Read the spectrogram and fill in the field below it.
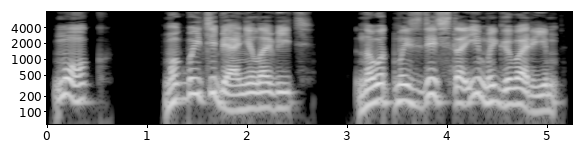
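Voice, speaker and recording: A man voicing a menacing young male criminal who speaks slowly and coldly, with contempt. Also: on the high side, very animated, no echo, clean studio sound, voice pushed up. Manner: slow, cold, contemptuous.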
